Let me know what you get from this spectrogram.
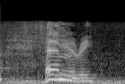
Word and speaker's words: Thierry: Is it Thierry Mugler? – Thierry.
